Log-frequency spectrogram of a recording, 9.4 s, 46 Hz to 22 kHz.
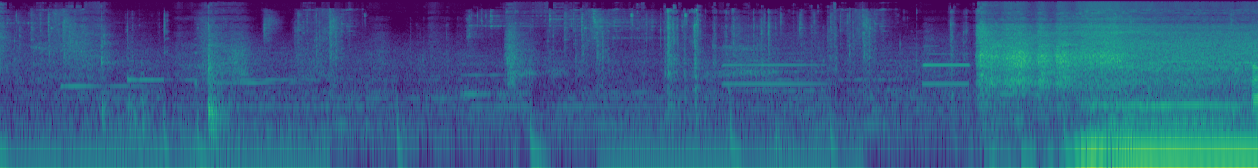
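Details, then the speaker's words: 1999 Nissan Silvia S15 Spec-S manual, naturally aspirated, just after fitting a bench-tested replacement starter to fix a starting problem: quiet shuffling, then the engine catches quickly and settles into a strong, steady run. It starts clean. "finally starts right up sounds great"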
